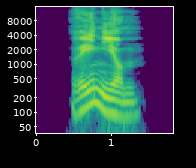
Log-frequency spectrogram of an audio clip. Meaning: rhenium
- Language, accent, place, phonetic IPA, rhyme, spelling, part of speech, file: German, Germany, Berlin, [ˈʁeːni̯ʊm], -eːni̯ʊm, Rhenium, noun, De-Rhenium.ogg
